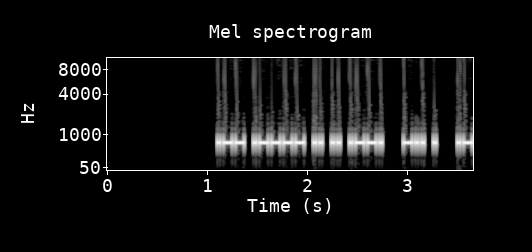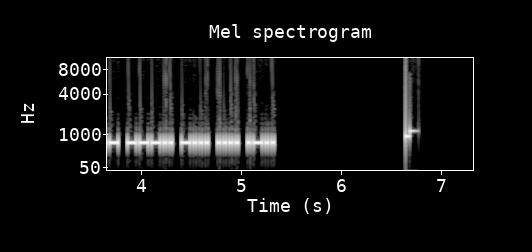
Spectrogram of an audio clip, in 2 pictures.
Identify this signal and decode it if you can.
Morse code, heard as a keyed tone, about 40 wpm, 700 Hz. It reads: W1IIP DE W8BHL
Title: USA Callsign DE Callsign - 5 Characters - 40wpm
